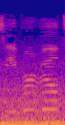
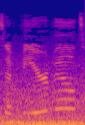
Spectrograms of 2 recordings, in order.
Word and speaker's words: Sevierville: well it's like uh I thought it was seaverville Tennessee but apparently they pronounce it Sevierville Tennessee so um the highlight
